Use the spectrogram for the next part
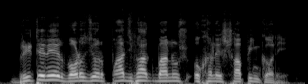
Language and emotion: Bengali, neutral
